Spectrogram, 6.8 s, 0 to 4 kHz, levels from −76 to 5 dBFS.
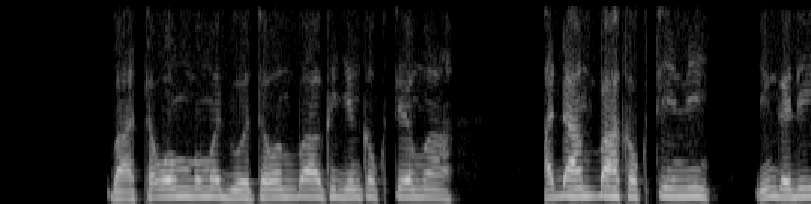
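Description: Speech over ordinary telephone coding; nothing technically wrong.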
